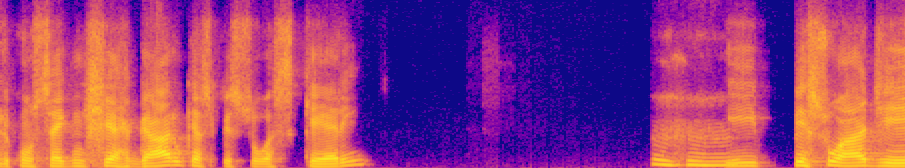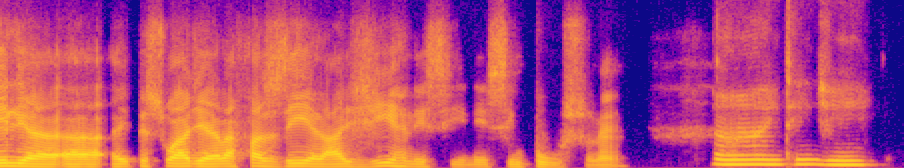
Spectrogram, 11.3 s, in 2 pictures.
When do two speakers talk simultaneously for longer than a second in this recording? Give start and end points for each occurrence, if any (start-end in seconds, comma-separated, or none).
none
